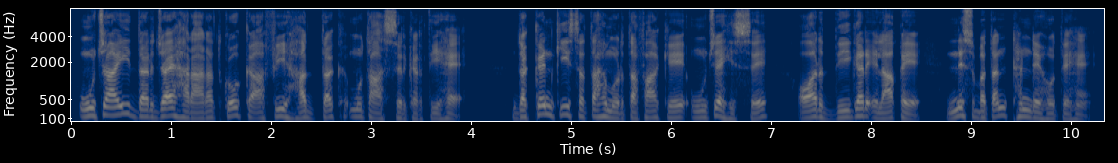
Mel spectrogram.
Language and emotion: Urdu, neutral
